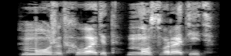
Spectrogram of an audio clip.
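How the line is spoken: Mocking question. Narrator (Russian): насмешливо спросил Макс

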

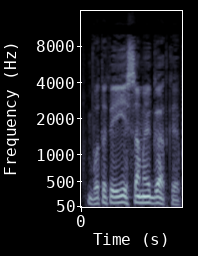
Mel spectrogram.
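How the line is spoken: Grumbling. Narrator (Russian): поворчал

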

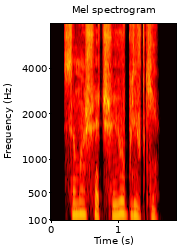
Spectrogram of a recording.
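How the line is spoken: Woman whispering. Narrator (Russian): шепот женщины, обращающейся к мужчине

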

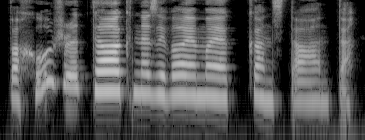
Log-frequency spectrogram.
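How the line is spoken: Lazy drawl. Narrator (Russian): протянул он ленивым тоном

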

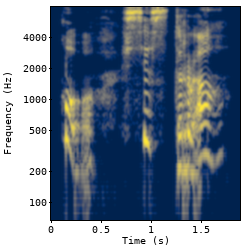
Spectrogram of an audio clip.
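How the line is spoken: Sobbing exclamation. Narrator (Russian): всхлипывая, воскликнула она

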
